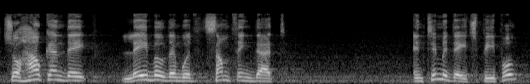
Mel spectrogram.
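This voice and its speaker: A man's voice: high voice, moderate pace, a little hiss or hum. Earnest, emphatic male sheikh. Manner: earnest, emphatic, with frequent restarts and Arabic phrases. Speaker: sheikh answering callers' questions. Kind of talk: call-in religious Q&A.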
